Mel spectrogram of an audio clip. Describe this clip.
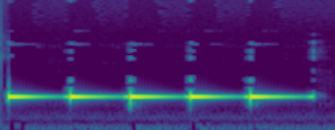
Warning chime inside car.
car, chime, ding, noise, warning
